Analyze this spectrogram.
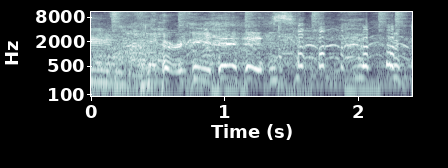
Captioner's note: laughs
